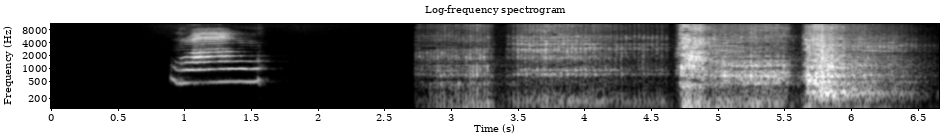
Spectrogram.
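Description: A domestic cat gives one short meow about a second in. From about three seconds in, a lion roars, loudest in two strong calls near the end.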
